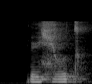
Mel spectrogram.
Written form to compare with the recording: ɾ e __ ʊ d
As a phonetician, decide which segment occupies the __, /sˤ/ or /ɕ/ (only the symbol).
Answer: ɕ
